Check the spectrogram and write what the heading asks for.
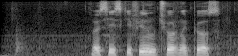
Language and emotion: Russian, neutral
